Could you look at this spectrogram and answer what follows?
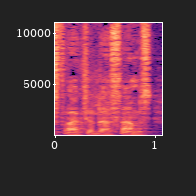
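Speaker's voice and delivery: ordinary delivery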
